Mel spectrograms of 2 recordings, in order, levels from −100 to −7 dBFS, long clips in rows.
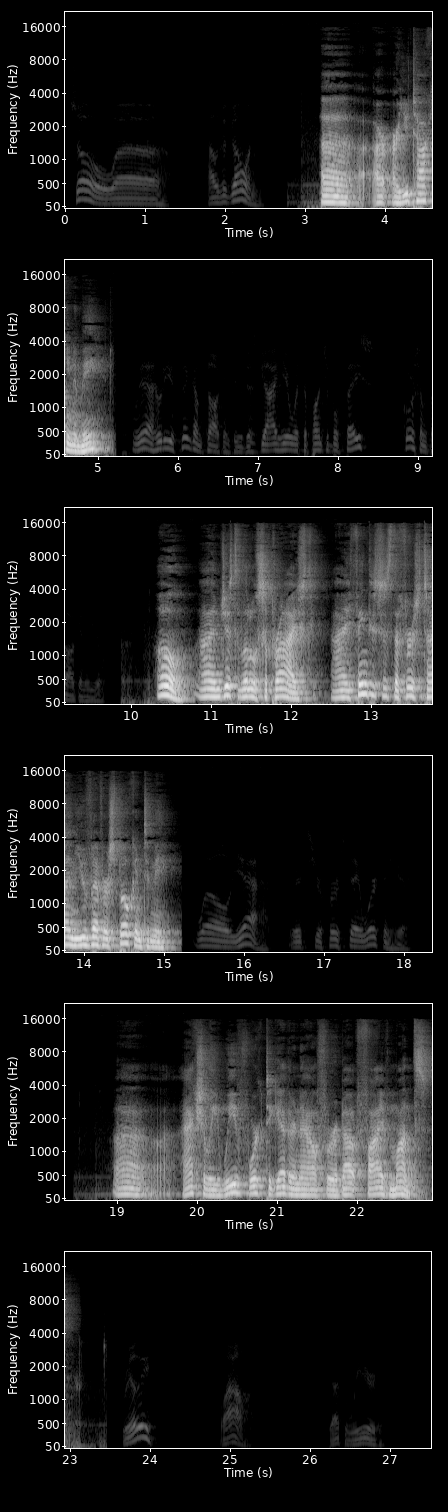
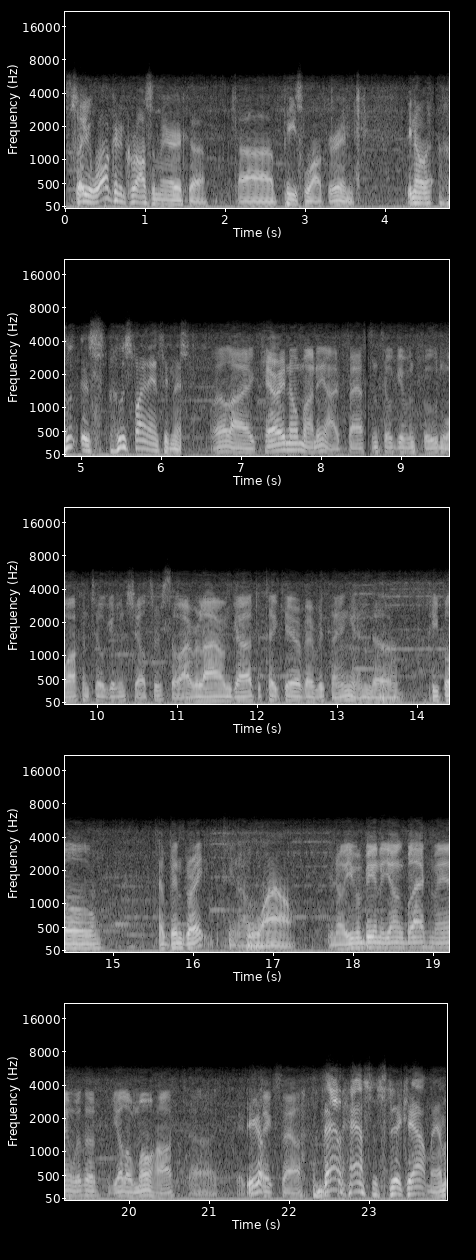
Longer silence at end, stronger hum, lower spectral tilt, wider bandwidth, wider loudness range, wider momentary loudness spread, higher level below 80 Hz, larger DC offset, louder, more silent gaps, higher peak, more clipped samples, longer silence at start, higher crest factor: first, 4.65 s vs 0 s; neither; about the same, -7.5 dB/octave vs -8.5 dB/octave; first, 15 kHz vs 6 kHz; first, 11 LU vs 3 LU; about the same, 11 LU vs 12 LU; second, -58 dBFS vs -48 dBFS; second, under 0.1% vs 0.5%; first, -25 LUFS vs -32 LUFS; neither; first, -8 dBFS vs -14 dBFS; neither; first, 3.2 s vs 0 s; about the same, 20 dB vs 18 dB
